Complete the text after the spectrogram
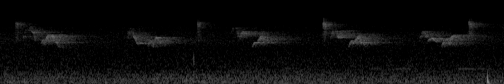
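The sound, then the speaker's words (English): A black-and-white warbler, one of a pair, gives sharp, high ticking calls, repeated about five times at a steady pace, fairly faint against a low outdoor background hum, with no one talking. “It appears to be a black and white warbler ticking.”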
